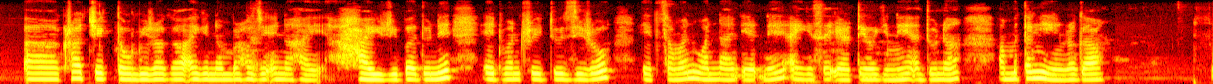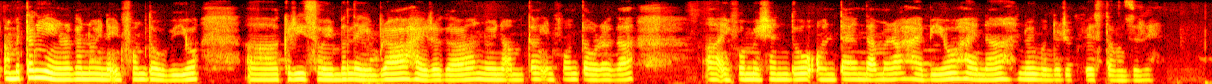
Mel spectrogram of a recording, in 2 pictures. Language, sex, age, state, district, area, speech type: Manipuri, female, 18-30, Manipur, Chandel, rural, spontaneous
